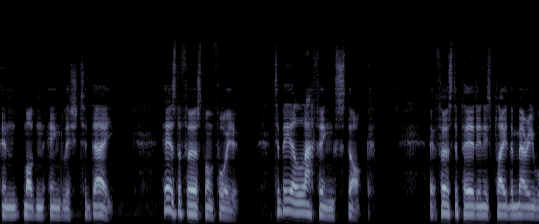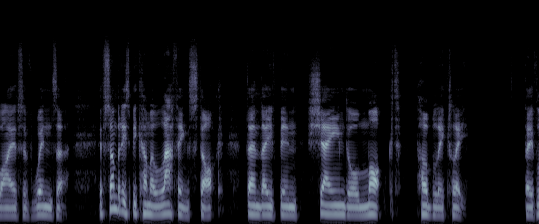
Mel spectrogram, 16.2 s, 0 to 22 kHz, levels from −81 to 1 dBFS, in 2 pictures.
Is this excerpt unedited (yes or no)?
yes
